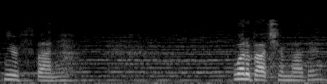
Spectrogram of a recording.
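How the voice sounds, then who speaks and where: A woman acting a worried young sweetheart in an old radio play. She is gentle and hesitant, at an average female pitch, with faint music on the vintage broadcast. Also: steady tone, unhurried, close to an everyday voice. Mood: tender, doubtful. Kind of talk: 1950s radio drama acting.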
